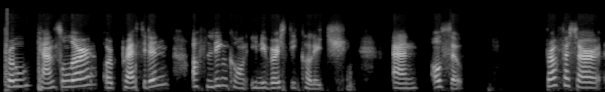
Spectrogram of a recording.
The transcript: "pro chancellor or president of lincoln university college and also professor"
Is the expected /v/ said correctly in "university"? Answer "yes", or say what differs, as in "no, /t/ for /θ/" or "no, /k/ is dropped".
yes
